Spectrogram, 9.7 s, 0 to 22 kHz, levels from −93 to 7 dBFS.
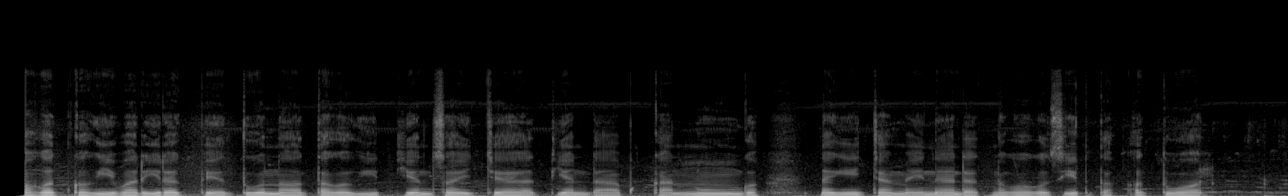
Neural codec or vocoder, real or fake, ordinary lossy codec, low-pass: none; real; none; 14.4 kHz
